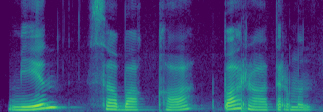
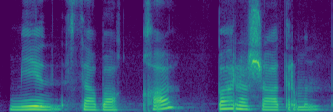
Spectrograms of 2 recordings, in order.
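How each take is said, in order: First: The verb is said contracted into one word. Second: The verb is said in full, unreduced.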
